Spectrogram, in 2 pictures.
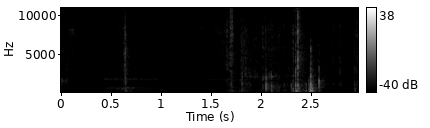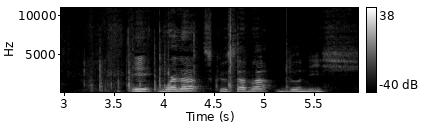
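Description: A paper leaflet rustles as it is unfolded by hand.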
